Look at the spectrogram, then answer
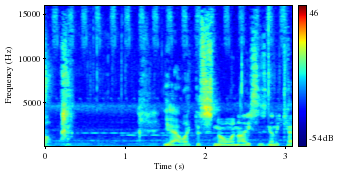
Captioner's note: scoffs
